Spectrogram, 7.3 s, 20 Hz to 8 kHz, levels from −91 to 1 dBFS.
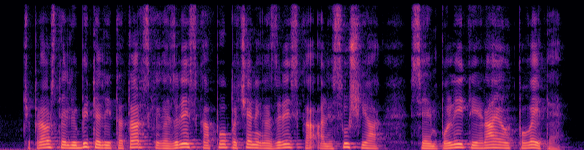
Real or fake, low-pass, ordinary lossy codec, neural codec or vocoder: fake; none; none; codec, 16 kHz, 8 kbps, FreqCodec, larger model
